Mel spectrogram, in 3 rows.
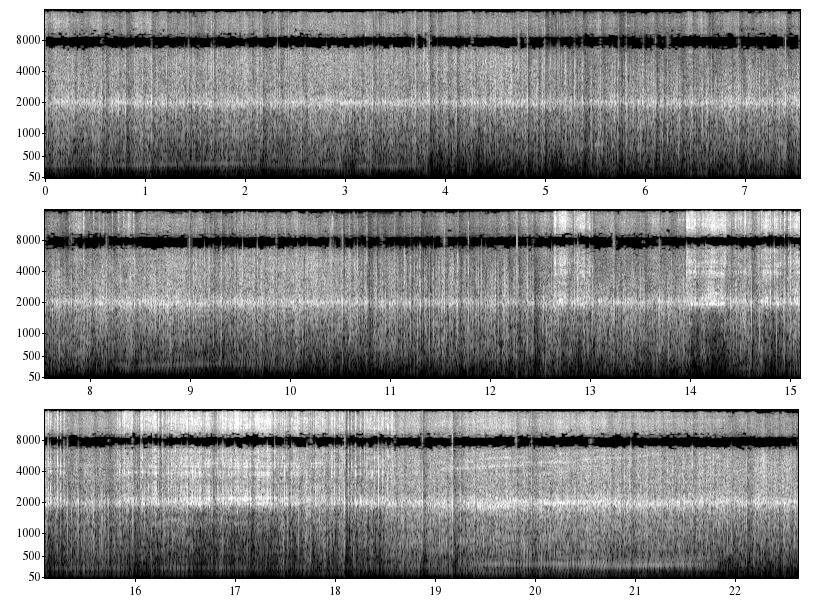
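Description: Riding on a Triumph Speedmaster 1200, heard from an on-board camera: heavy wind and road rush over the microphone, with the bike's 1200 cc parallel-twin engine underneath. The revs rise and fall several times through the bends and climb again near the end.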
